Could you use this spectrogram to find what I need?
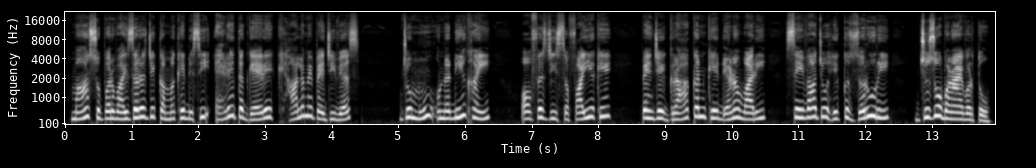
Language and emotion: Sindhi, surprised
